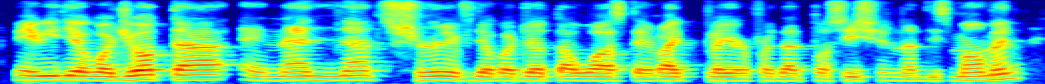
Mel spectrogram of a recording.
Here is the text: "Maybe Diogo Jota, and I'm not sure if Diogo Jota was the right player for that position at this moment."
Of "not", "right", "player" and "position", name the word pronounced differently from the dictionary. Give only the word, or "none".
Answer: position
